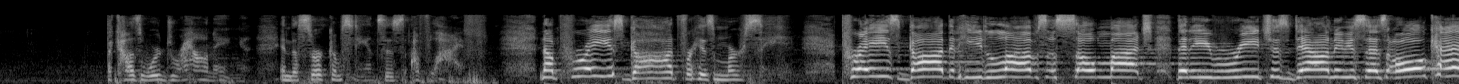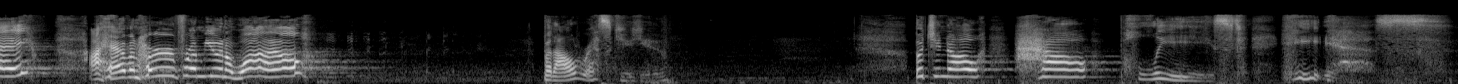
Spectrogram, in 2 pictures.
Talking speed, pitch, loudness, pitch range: 100 wpm, 330 Hz, -15 LUFS, 250-355 Hz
